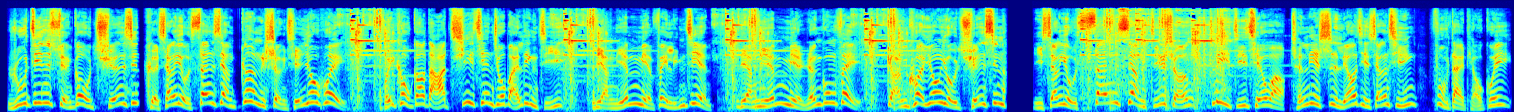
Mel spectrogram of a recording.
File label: FM; Honda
